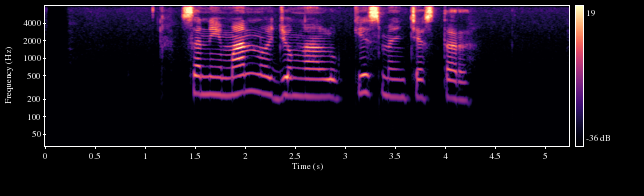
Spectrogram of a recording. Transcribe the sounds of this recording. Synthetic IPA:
sənimanːud͡ʒuŋalukismant͡ʃɛst̪ər

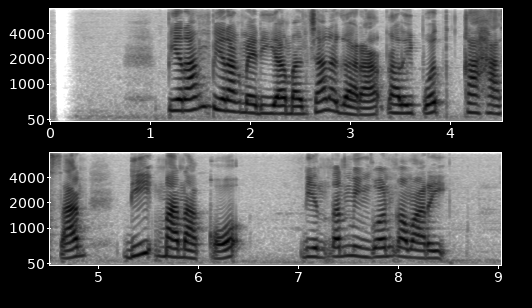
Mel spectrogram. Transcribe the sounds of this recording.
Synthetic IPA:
piɾaŋpiɾaŋmediamaɲt͡ʃanaɡaɾaŋalipʊt̪̚kahasan | dimanakɔ | dint̪ənmiŋɡɔnkamaɾi

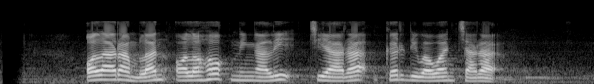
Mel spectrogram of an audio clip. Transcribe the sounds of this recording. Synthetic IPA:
ʔɔlaɾamblanɔlɔɦɔk̚niŋalit͡ʃiaɾakɨrdiwawaɲt͡ʃaɾa

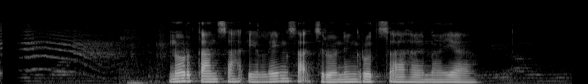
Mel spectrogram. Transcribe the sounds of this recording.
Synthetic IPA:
nʊrt̪ansahelɪŋsa̰ʔd̥ʒ̥ɾo̤nɪŋɾut̪̚sa̰ɦanaja

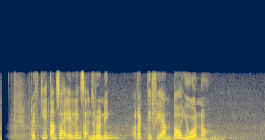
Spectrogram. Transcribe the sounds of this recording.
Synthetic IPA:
rɪfkit̪ansahelɪŋsaʔɲd͡ʒɾonɪŋ | rɛk̚t̪ifiant̪ɔjuwɔnɔ

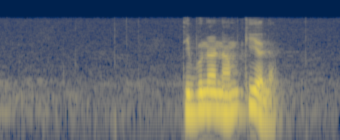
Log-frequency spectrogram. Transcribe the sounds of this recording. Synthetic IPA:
t̪ibunanamkijala

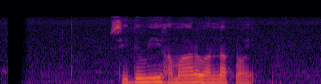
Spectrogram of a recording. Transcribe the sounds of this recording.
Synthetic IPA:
sid̪uʋiːɦamaːɾəʋanːaknoj̰

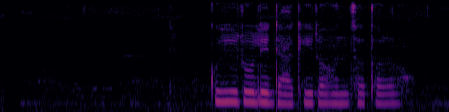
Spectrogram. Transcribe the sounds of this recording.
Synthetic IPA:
kuiɾoleɖʱakiɾʌɦʌnt͡sʰʌt̪ʌɾʌ

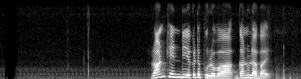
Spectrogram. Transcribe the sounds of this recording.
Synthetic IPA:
rankend̪ijəkəʈəpuɾəʋaːɡanulabaj

